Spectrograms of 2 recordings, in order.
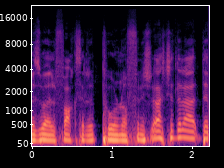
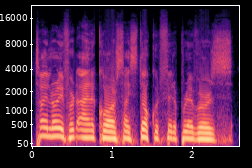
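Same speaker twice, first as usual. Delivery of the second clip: loud, exasperated burst; exasperated outburst; 5 semitones higher, 10 dB louder than usual. Real, not acted. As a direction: blurt the name out in frustration. Griping about a fantasy loss.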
